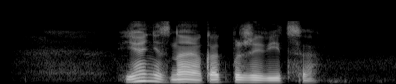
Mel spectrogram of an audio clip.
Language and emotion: Russian, sad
